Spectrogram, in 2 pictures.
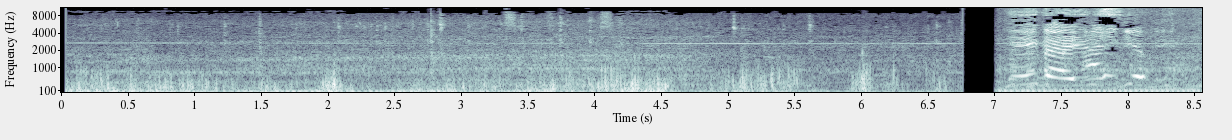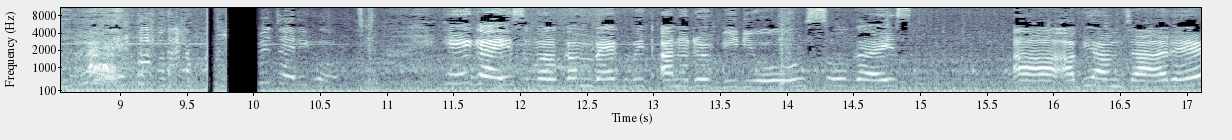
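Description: Auto-rickshaw engine and road noise, a steady low rumble heard from inside the open passenger cab. After a short break about seven seconds in, women's excited voices ride over the same rumble.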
